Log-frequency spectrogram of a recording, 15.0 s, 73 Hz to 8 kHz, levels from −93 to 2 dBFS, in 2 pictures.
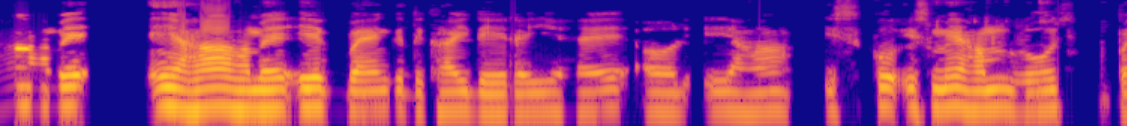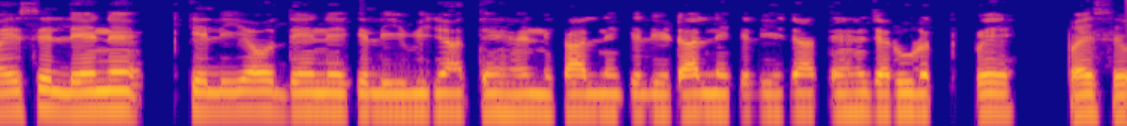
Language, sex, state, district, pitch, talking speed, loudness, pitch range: Hindi, male, Uttar Pradesh, Budaun, 130 Hz, 155 wpm, -19 LUFS, 125-140 Hz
